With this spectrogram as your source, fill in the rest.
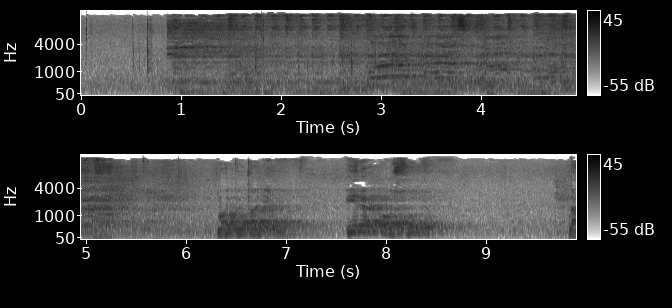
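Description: Music plays loudly through loudspeakers in a large hall.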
